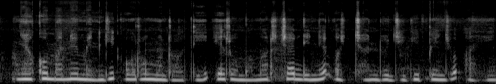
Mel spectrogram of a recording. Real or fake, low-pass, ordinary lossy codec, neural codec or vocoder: fake; none; none; vocoder, 44.1 kHz, 128 mel bands, Pupu-Vocoder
